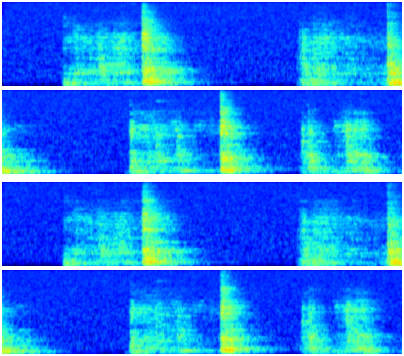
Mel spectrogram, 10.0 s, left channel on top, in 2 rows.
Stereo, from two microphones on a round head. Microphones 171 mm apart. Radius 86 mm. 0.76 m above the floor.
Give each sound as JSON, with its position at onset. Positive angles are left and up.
{"t": 0.8, "sound": "a cupboard door", "side_deg": 80, "distance_m": 5.0}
